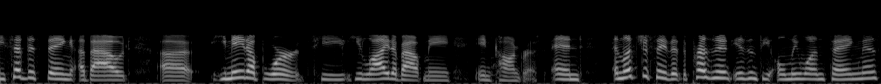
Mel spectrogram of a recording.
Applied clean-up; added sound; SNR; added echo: none; none; none; none.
